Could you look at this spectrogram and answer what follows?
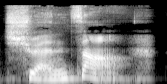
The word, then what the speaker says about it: Xuanzang: Today, as part of a special Chinese New Year episode, we are going to be discussing the 2016 film Xuanzang. That's X-U-A-N-Z-A-N-G. If it's a little difficult to pronounce, you can think of the X sound as an SH sound. So Xuanzang.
